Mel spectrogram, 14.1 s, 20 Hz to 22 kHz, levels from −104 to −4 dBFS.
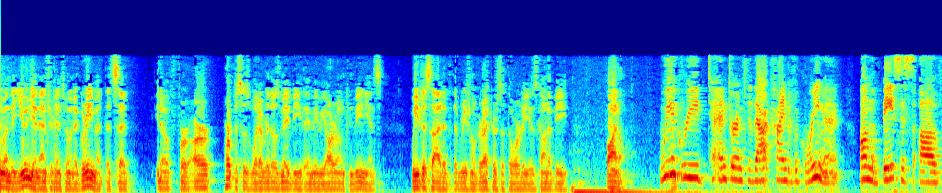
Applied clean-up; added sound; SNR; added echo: none; none; none; none.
